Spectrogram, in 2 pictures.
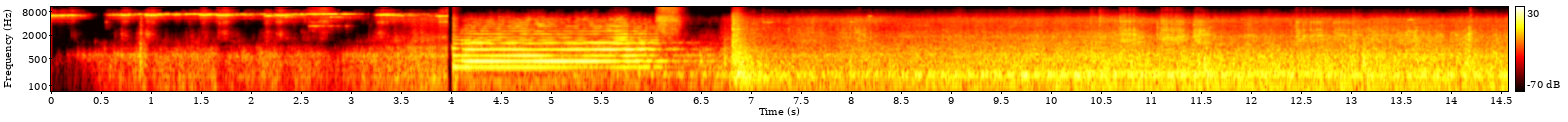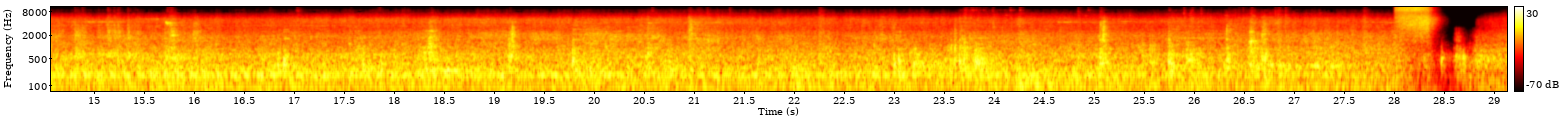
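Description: Freight train locomotive horn sounding one chord for about two seconds, then the train running past: a steady rumble of wagons with the clicking of wheels over rail joints.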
